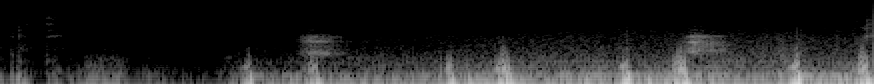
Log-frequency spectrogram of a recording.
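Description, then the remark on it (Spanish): A heartbeat sound effect thumps in low, muffled pulses after a brief quiet start, growing louder and quicker toward the end, with no voices over it. “que quieres hacer un preámbulo, que tú nunca casi lo haces, pero un preámbulo ahí y está el corazón ahí.”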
